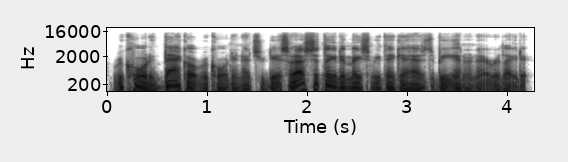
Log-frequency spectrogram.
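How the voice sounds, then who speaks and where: A man's voice: very deep voice, animated, fast, creaky, no echo, studio quality. A man co-hosting a podcast, explaining tech topics in a loose, conversational way. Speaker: podcast co-host. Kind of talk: casual tech chat.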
